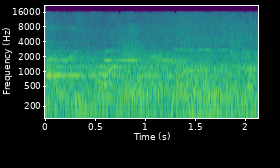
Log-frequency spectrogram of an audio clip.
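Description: Haunted Mansion Doom Buggy ride vehicle rumbling steadily along its track, with the ride's eerie background music faint underneath.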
